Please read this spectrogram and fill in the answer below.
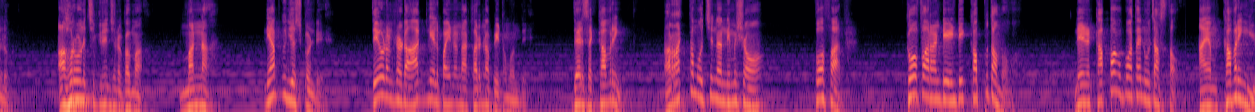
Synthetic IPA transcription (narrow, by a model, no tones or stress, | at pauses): lṵ | ɐɦɐɾoːnut͡ʃiɡɾiɲt͡ʃinɐk̬ɔmːɐ̰ | mɐnːɐ | njaːpɐkuɲt͡ʃe̞ːsu̥koːɳɖḭ | d̪e̞ːwuɽɐɳʈunaːɽuaːɡ̚nijɐlupɐjnɐnaːkɐɾunɐpiːʈɐmṵnd̪ḭ | d̪eːɾs̬ekɐʋɐɾiŋ | ɾɐk̚t̪ɐmʋot͡ʃːinɐnimiʂɐ̃m | kɔːpʰa̰ːɾ | kɔːpʰaːɾɐɳʈeeːɳʈikɐpːut̪ɐmo̰ | ne̞ːnukɐpːɔkɐpɔːt̪eːnuʋːut͡ʃɛːst̪a̰ːwu | ajɐmkɐʋɐɾiŋɡjṵ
